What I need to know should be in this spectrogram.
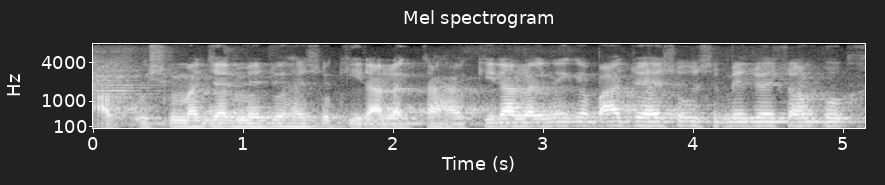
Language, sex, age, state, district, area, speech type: Hindi, male, 45-60, Bihar, Samastipur, urban, spontaneous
